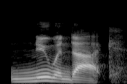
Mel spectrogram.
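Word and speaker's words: Nieuwendyk: nimon Wendi how do you say his name Neu wind this guy Hockey Hall of Fame Joe neend thank you Greg Joe new andak is a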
